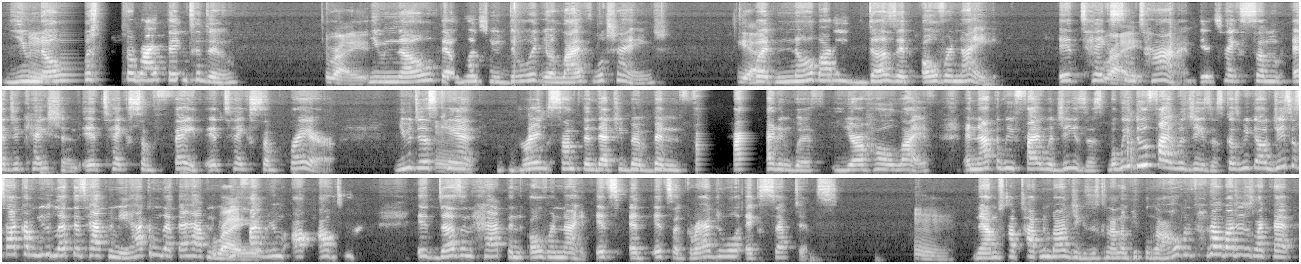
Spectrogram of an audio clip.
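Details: Real stuttering in an adult black woman who describes herself as a person who stutters, in a conversational interview with word repetitions; stuttering.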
